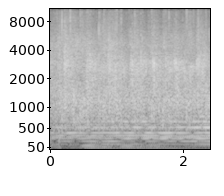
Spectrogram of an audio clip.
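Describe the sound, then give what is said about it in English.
A crowd claps steadily and densely throughout as a clap offering to the Lord after a prayer, a continuous wash of many hands, with sustained low instrumental tones holding underneath. “A clap offering will do.”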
